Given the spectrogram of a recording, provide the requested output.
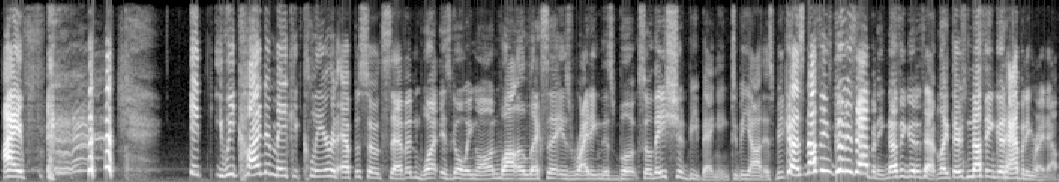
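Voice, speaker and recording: A woman's voice: mid-range voice, sing-song, moderate pace, bright, forceful tone, dry recording, clean studio sound. A woman hosting a casual live commentary, effusive and repeating phrases for emphasis. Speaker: show creator and host.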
